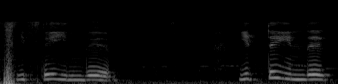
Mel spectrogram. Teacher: நாவினுடைய நுனி மேல்வாய் பல்லினுடைய அடிப்பகுதியை தொடுவதால் பிறக்கின்றன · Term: இன எழுத்துக்கள்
